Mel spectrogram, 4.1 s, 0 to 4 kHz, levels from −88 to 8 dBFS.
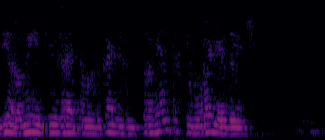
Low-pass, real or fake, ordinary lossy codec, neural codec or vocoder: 3.6 kHz; real; AAC, 24 kbps; none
